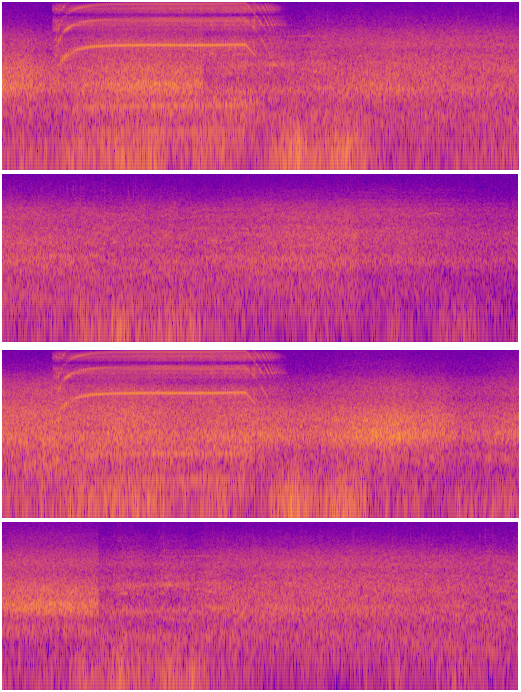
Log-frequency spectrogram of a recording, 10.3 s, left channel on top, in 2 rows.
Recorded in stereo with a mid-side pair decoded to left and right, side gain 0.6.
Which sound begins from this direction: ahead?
A blender, at 0.5 s.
